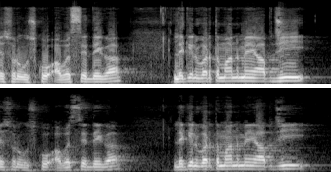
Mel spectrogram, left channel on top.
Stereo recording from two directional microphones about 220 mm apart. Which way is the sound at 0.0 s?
50° left (ahead or behind).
